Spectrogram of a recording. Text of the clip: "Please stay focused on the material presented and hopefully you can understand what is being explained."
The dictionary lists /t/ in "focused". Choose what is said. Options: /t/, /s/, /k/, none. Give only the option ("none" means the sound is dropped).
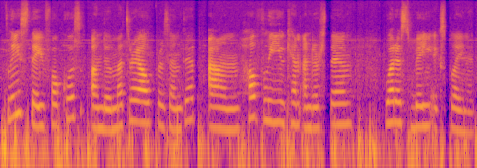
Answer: none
